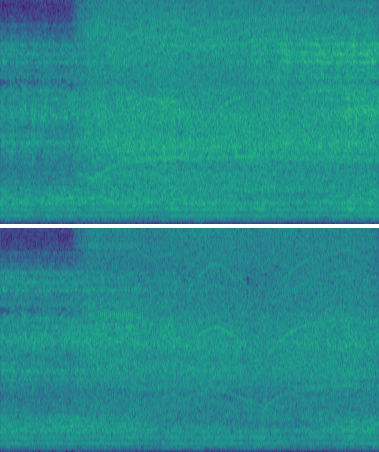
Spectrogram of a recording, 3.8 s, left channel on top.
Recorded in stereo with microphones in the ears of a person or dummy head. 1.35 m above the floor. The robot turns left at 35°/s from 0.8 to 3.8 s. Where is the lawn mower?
10° left (ahead or behind); by 3.8 s 65° left (ahead or behind).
